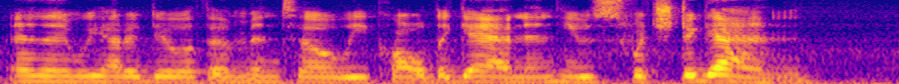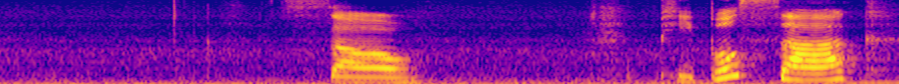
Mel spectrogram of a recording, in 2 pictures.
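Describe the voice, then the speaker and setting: A young woman chatting to her viewers while she draws. She talks at an unhurried pace in a bright, forward voice, exasperated and chatty, playing out each side of the conversation. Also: fairly low pitch, vocal fry, slight background noise, poor audio. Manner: chatty, exasperated, quotes people in dialogue. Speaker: vlogger. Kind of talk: casual storytelling over time-lapse.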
